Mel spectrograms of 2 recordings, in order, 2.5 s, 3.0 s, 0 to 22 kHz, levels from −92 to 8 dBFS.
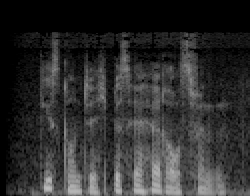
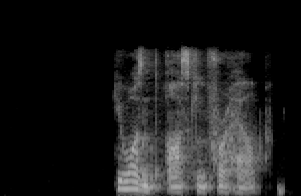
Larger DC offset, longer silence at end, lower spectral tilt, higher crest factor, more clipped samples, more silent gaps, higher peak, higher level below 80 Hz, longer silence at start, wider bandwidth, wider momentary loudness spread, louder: neither; about the same, 0.25 s vs 0.2 s; first, -6.5 dB/octave vs -4 dB/octave; about the same, 18 dB vs 20 dB; neither; neither; about the same, -10 dBFS vs -12 dBFS; first, -42 dBFS vs -66 dBFS; second, 0.4 s vs 1.15 s; first, 11.5 kHz vs 8.4 kHz; about the same, 8 LU vs 10 LU; about the same, -28 LUFS vs -29 LUFS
